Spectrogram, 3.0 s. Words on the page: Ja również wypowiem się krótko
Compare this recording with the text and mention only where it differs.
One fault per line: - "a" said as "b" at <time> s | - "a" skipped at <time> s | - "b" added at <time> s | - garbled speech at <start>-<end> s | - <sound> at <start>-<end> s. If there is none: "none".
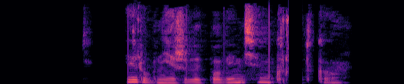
- dropout at 2.2-2.3 s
